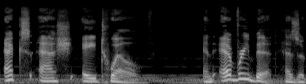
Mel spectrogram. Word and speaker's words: X Æ A-12: a secret code right it's pronounced xash a12 and every bit has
